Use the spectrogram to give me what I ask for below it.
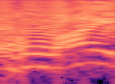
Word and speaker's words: Hawaii: k-a-p-a-a so and then the w's are sound like v so hawaii is actually properly pronounced hawaii are these tour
